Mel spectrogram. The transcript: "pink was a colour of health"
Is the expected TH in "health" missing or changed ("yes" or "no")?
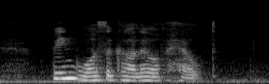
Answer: yes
